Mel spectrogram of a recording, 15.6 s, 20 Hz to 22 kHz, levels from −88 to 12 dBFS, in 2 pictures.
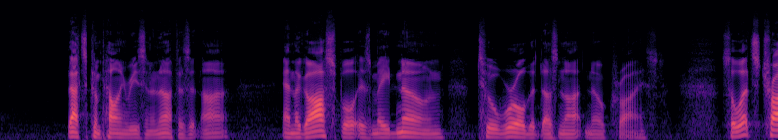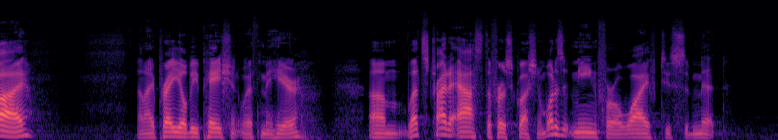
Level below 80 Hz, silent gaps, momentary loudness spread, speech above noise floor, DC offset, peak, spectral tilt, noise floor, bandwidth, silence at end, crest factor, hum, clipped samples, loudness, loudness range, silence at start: -72 dBFS; none; 17 LU; 42 dB; under 0.1%; -8 dBFS; -5.5 dB/octave; -73 dBFS; 14.5 kHz; 0.65 s; 24 dB; none; under 0.1%; -31 LUFS; 6 LU; 0.7 s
